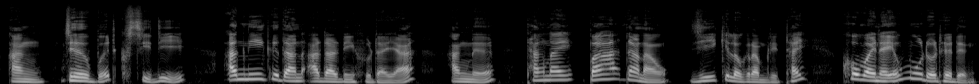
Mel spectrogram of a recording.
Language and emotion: Bodo, happy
